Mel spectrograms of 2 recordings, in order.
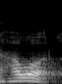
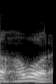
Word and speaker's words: hour: I take an hour actually because H is silent here, right? So the word hour has started with vowel sound.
